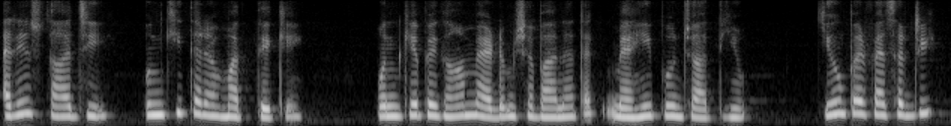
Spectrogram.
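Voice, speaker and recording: A cheeky, bossy young woman teases and pushes others around in a storybook reading, as a woman narrator voices her. The voice sits a little high but is mellow and dry, with no room sound. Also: moderate pace, dry recording, natural voice. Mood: teasing. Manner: brash, playful, bossy. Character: bold teasing young woman student.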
